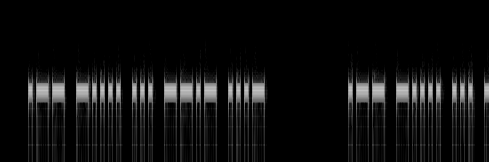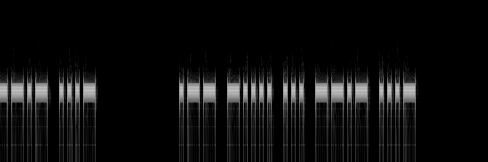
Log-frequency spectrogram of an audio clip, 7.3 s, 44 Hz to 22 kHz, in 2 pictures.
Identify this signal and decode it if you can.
Morse code, heard as a keyed tone, about 40 wpm, 700 Hz. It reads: W6SQV W6SQV W6SQV
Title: USA Call Signs - 5 Characters - Repeated 3x - 40wpm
